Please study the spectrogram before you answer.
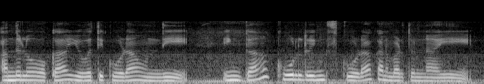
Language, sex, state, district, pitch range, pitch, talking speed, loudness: Telugu, female, Telangana, Mahabubabad, 175-200 Hz, 190 Hz, 125 wpm, -15 LUFS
